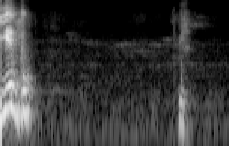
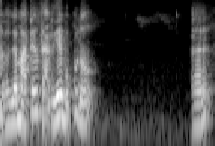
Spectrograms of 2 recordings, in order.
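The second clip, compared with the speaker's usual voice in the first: ordinary talk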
